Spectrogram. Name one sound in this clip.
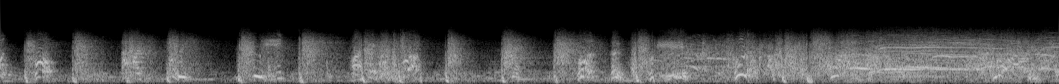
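A large crowd cheers and shouts, growing louder.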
